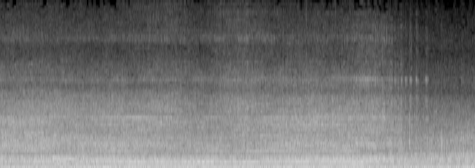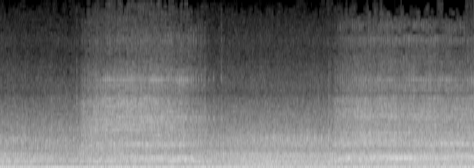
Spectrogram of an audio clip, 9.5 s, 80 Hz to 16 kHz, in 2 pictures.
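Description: Off-road 4x4's engine running loudly and steadily, with a faint higher whine over the first few seconds.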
